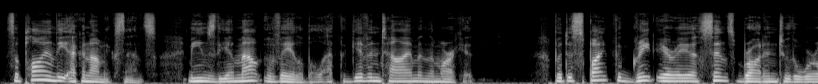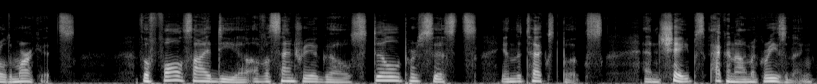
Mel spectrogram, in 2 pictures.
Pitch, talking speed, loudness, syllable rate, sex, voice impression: 135 Hz, 160 wpm, -18 LUFS, 5.3 syllables/s, male, masculine, middle-aged, slightly relaxed, powerful, slightly muffled, raspy, cool, intellectual, calm, slightly mature, reassuring, wild, kind, modest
